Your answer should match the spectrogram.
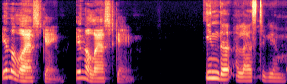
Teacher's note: the word last which is the most important word in the phrase if you want to sound serious that should be pronounced low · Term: low tone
